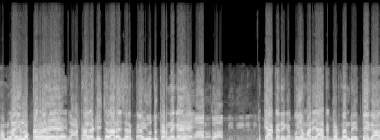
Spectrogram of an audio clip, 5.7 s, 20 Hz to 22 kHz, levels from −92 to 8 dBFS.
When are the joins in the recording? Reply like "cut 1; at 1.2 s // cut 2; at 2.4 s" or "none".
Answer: cut 1; at 1.1 s // cut 2; at 3.8 s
